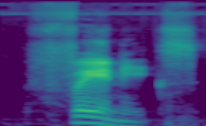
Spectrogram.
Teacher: palabra de dos sílabas con la mayor intensidad en la penúltima sílaba contando de izquierda a derecha como no termina esta palabra ni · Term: palabras graves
